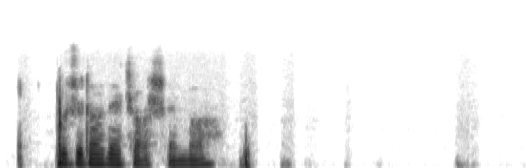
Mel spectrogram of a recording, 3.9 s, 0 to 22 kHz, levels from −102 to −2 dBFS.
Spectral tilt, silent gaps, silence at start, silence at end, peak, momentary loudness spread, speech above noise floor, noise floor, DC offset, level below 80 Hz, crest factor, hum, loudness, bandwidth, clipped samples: -10.5 dB/octave; none; 0.15 s; 2.1 s; -2 dBFS; 15 LU; over 69 dB; under -90 dBFS; under 0.1%; -46 dBFS; 24 dB; none; -23 LUFS; 5.2 kHz; under 0.1%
